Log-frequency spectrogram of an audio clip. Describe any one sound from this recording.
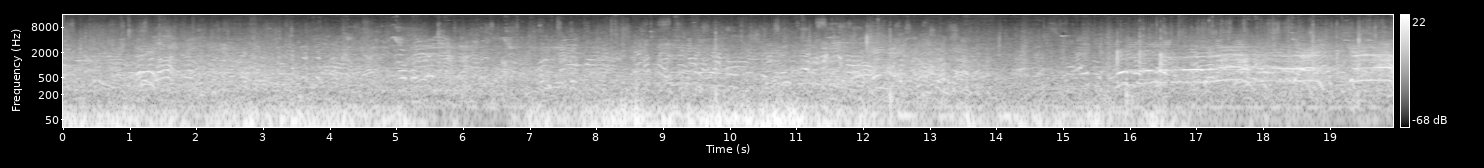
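A crowd of spectators shouts and cheers from the stands outdoors.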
